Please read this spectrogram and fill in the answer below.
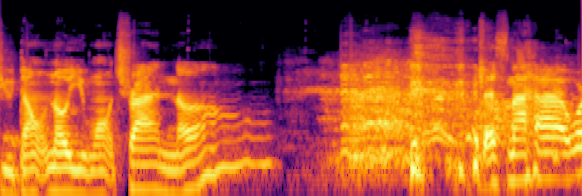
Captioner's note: laughter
